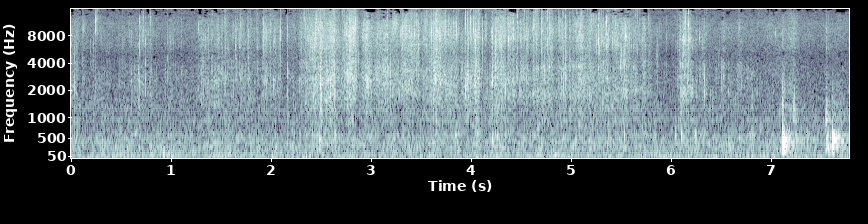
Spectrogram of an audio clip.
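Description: Thin plastic wrapping crinkling faintly as it is handled, with irregular small crackles.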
